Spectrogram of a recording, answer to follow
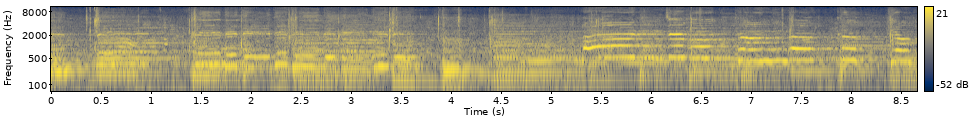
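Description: Two steel-string acoustic guitars strummed together in a steady rhythm. A voice comes in singing the melody over them about five seconds in.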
